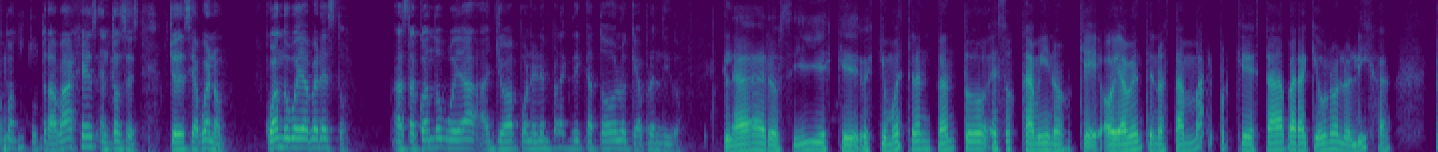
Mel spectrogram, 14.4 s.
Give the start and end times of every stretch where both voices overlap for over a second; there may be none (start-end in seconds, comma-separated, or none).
none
